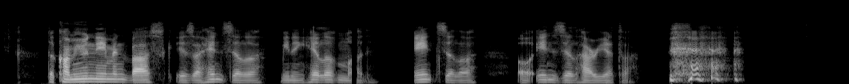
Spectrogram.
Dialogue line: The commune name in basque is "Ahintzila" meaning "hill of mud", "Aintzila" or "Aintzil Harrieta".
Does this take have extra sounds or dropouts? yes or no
yes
